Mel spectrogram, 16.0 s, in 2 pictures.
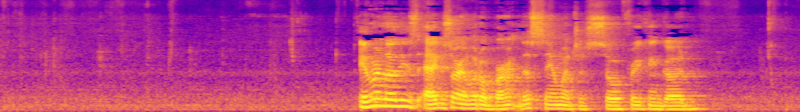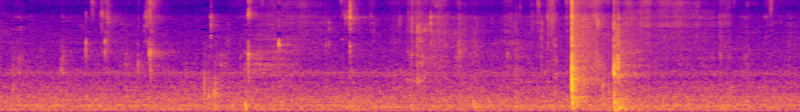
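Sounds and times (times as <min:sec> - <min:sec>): person chewing with wet clicks: 0:00.0 - 0:03.6, 0:07.5 - 0:13.7.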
